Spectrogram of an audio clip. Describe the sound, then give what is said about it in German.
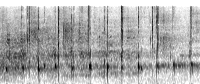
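A voice imitates a horse's clip-clopping hooves with a quick, very even run of about a dozen sharp clicks, moderately loud, with no talking. “Was war das, ein Pferd oder was?”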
